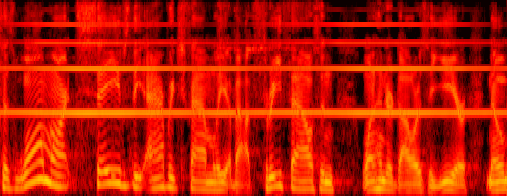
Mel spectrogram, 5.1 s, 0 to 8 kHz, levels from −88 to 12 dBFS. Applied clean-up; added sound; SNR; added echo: none; Wind instrument, woodwind instrument; 2 dB; none.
